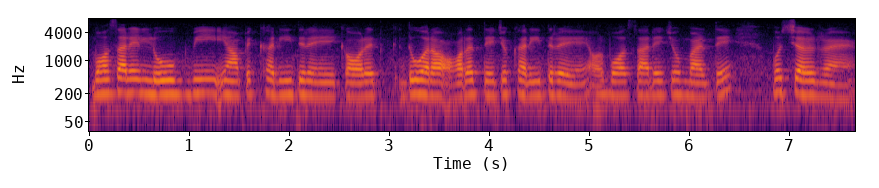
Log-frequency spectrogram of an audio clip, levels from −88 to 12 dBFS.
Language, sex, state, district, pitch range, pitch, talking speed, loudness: Hindi, female, Bihar, Madhepura, 180-195 Hz, 185 Hz, 210 wpm, -23 LUFS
